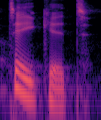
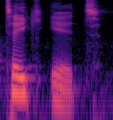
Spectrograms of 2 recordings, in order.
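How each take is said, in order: First: The two words are joined together. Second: The two words are said separately. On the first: The speaker calls it right. "você junta tudo" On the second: The speaker calls it wrong. "Você não fala take it"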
